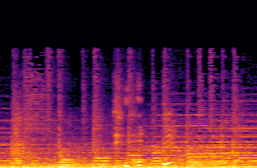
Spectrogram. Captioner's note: giggle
